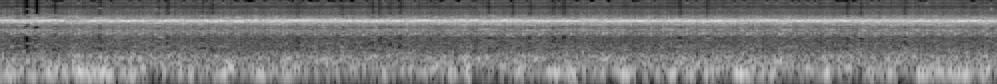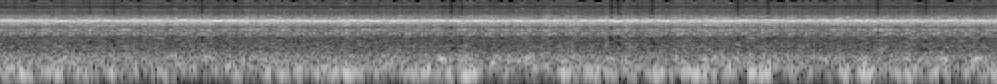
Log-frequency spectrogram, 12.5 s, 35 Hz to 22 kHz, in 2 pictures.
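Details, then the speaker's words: Takeuchi TL12V2 diesel at -30°C after diesel additive and key cycling; steady even idle under constant hiss, no stumbling or surging, longest run so far; owner suspects gelled fuel, possibly at tank pickup screen. "well this is the longest it's run so far"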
